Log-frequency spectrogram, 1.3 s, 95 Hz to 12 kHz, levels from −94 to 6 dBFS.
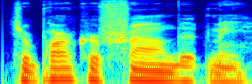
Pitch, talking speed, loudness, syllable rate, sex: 95 Hz, 240 wpm, -16 LUFS, 5.7 syllables/s, male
